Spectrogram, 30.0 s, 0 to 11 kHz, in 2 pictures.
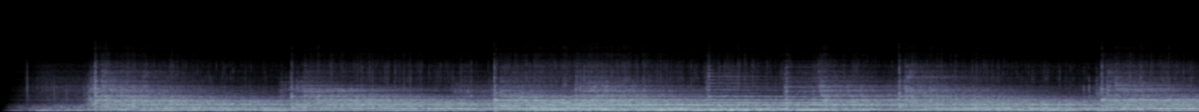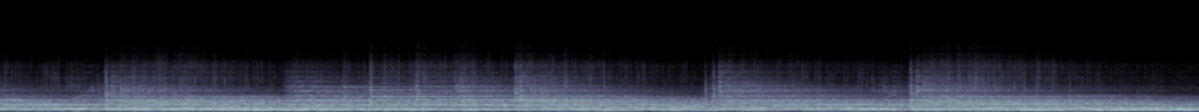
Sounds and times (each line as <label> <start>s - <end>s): Shoegaze Guitar 0.1s - 29.9s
